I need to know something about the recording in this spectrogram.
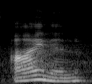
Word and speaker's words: einen: If I want to say he's wearing my belt, einen rhymes with meinen.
